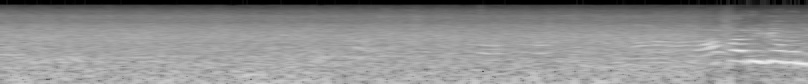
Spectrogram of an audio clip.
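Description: Steady rushing storm noise of wind and rain. A voice begins near the end.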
